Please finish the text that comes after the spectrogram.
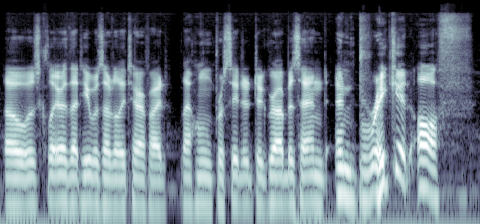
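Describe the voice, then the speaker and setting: A man doing livestream commentary over a story game, reading it aloud dramatically with animated, incredulous asides and some swearing. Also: medium pitch, brisk, clean tone, soft background music.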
